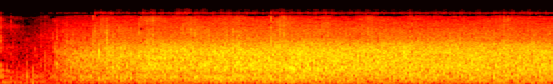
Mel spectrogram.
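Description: Audience applauding, swelling in during the first second and then holding steady.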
